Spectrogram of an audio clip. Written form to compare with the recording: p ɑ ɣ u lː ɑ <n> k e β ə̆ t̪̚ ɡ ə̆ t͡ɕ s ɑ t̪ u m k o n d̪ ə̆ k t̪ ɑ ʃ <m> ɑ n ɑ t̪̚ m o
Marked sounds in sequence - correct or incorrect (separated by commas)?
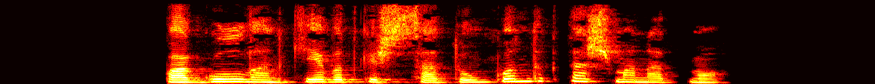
correct, correct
